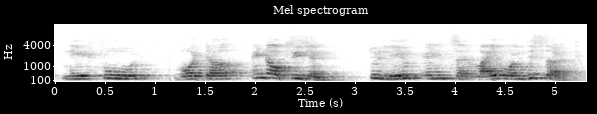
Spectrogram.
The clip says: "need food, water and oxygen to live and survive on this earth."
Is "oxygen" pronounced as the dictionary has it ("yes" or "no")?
yes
